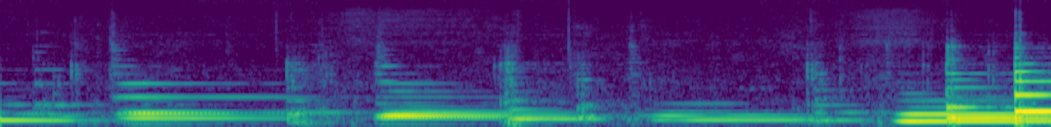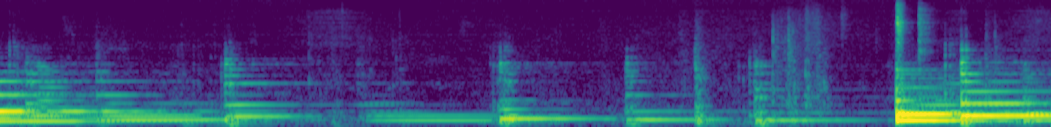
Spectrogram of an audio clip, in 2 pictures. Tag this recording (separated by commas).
Pizzicato, Musical instrument, Violin, Music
